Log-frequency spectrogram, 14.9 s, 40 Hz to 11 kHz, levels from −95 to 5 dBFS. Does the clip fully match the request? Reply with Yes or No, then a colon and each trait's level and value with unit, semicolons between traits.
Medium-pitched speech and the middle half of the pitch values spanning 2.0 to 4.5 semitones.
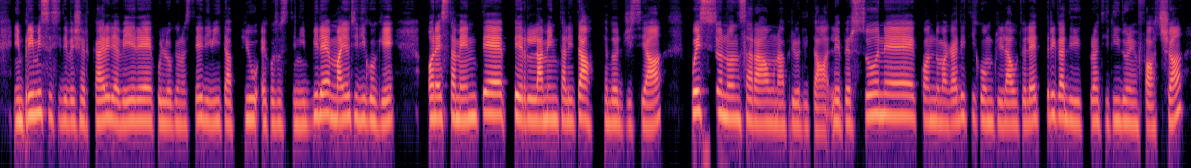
No: high, 195 Hz; narrow, 2.6 semitones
